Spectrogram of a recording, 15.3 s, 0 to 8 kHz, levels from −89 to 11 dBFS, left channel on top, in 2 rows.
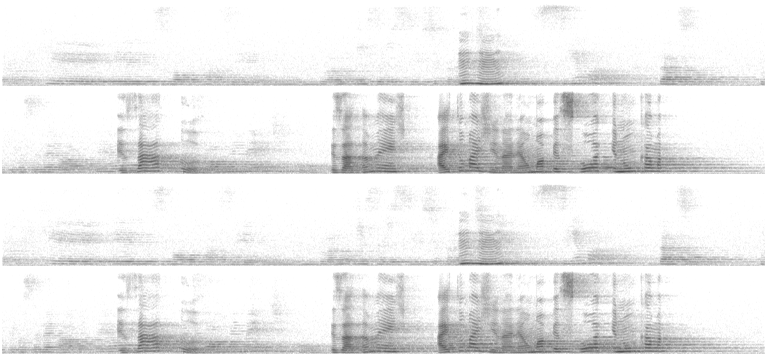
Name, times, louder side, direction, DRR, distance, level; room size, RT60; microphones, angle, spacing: voice 1, 0.1-7.0 7.6-10.8 13.3-13.9, right 1 dB, 90° right, -8 dB, 2.3 m, -52 dB
voice 2, 4.6-5.0 8.8-9.7 10.9-11.7 12.0-14.2, left 1 dB, 10° left, 9 dB, 0.4 m, -31 dB
16.5 x 6.1 x 4.1 m, 2.1 s
head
